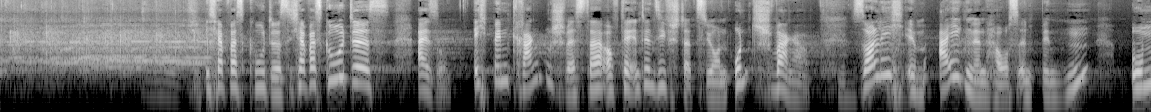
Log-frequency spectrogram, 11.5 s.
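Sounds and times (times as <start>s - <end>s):
stage show audience clapping for a guest: 0.0s - 2.3s
speech: 2.0s - 11.5s.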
